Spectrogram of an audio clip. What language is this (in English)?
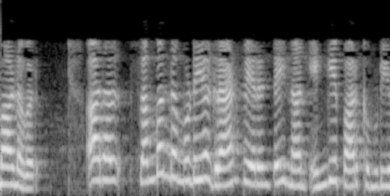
Tamil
